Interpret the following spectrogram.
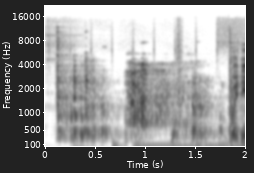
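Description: Chopped mushrooms and red onion scraped off a wooden chopping board into a stainless-steel saucepan, with knocks of the board and a wooden spoon against the pan. A short hiss about a second in.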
